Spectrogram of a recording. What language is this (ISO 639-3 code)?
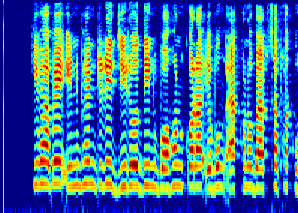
ben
